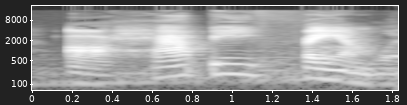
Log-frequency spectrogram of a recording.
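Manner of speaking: snarled with contempt. Aerith stares at the beavers and goes on, snarled with contempt. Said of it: "he snarled with contempt".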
